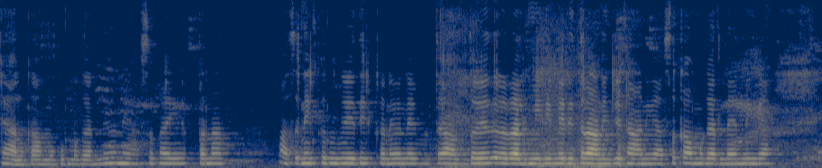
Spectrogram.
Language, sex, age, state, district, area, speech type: Dogri, female, 45-60, Jammu and Kashmir, Samba, rural, spontaneous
